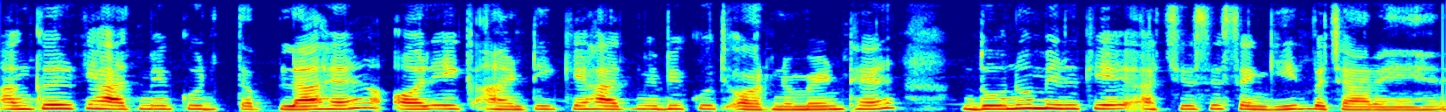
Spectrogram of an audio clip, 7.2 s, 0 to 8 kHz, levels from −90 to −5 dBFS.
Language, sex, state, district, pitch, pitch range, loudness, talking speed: Hindi, female, Delhi, New Delhi, 240 Hz, 225-250 Hz, -17 LUFS, 205 wpm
